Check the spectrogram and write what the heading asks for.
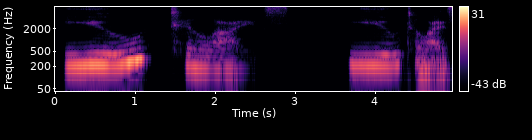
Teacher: or two doors down how about is this word utilize utilize it sounds kind of like a y and it's at the beginning but it's all part of the u sound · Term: long u sound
